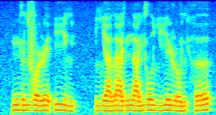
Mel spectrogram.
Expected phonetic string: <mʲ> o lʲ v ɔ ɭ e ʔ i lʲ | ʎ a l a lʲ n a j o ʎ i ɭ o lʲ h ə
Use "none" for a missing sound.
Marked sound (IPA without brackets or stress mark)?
mʲ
